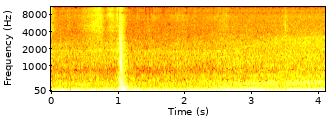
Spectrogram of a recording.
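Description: Suzuki S-Presso's small three-cylinder petrol engine and road rumble heard inside the cabin, a steady low drone as a learner driver lets the clutch out and the car rolls off. A single brief knock about a second in.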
